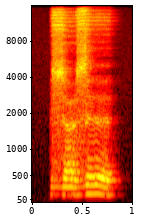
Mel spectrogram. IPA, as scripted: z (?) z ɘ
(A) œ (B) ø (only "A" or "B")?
A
